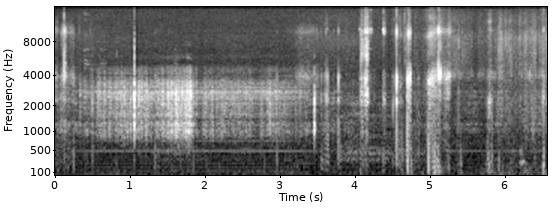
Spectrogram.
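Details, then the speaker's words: RPC Airmaster radio after an earlier cleaning: irregular sharp crackles and pops over a quiet background, steady at the moment; intermittent crackling, suspected noise on the AVC line near mica cap C6, cause not confirmed. "i cleaned the fuel call last time with this mysterious crackling that comes and goes right now it's being pretty steady sounds like"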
